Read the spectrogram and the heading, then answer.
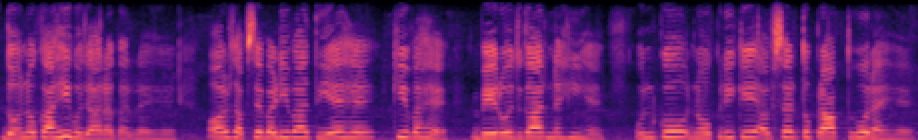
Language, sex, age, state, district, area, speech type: Hindi, female, 18-30, Madhya Pradesh, Hoshangabad, rural, spontaneous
